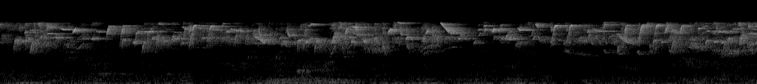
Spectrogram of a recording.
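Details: Courting European goldfinch in a cage during nest building, delivering an energetic, nonstop twittering song of sparkling chirps, buzzes and rolling trills at a steady high pitch.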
